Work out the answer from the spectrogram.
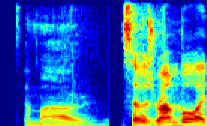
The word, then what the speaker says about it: Timaru: I'm going to butcher the name of this town, but Timaru. Got to say it like a Kiwi. Timaru.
